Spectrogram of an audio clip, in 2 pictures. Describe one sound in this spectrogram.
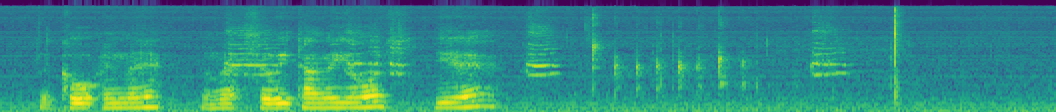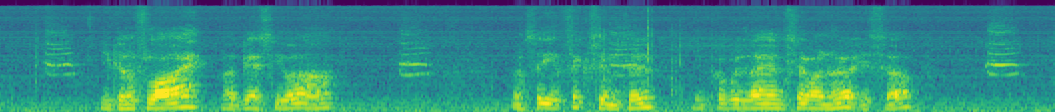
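An elderly man speaks softly and warmly up close.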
